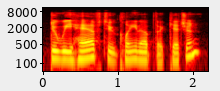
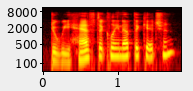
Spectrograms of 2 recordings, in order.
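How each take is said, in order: First: 'Have to' is said fully as two words. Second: 'Have to' is reduced and blended together. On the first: "This will become" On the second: "extreme reductions"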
